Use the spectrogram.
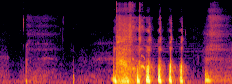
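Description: sniffing

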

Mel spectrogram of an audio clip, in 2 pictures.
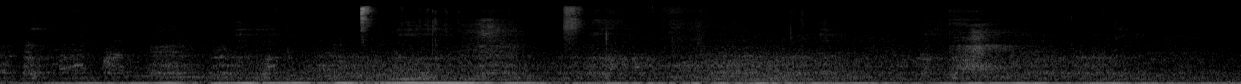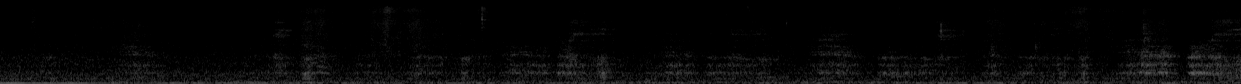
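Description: heavy snorting breathing

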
